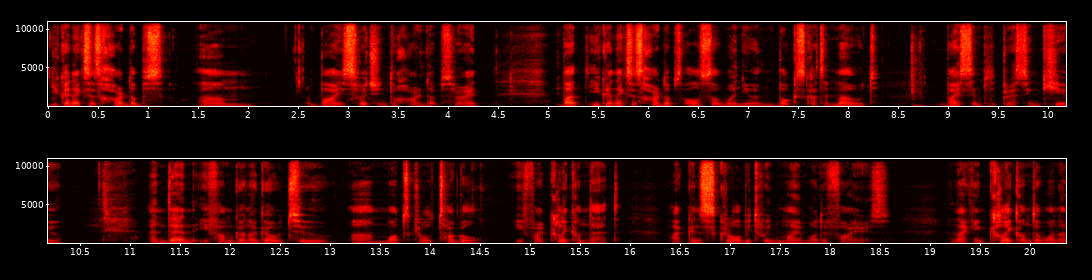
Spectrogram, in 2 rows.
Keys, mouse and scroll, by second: 0.0 shift+middle click, 0.4-1.0 scroll down 1, 1.0 q, 2.4 alt+w, 3.0 middle click, 3.3-3.7 scroll up 1, 3.7 click, 4.0-4.6 scroll down 3, 4.6 alt+w, 4.7-5.1 scroll up 1, 5.1 q, 7.8-8.2 scroll up 2, 8.6 q, 20.1 scroll down 1.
